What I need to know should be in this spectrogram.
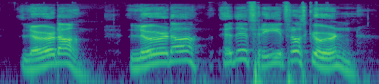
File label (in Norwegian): "LøLda", Numedalsmål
